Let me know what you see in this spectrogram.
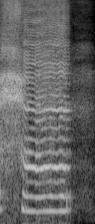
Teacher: ہا middle throat سے، اس کی بھی آواز جو ہے رگڑ کر آتی ہے اور منٹ کی فیلنگ آتی ہے، ایئر جو ہے وہ باہر کو تھرو ہوتی ہے۔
